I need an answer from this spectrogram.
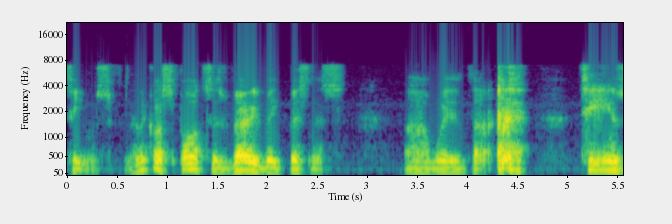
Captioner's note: cough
